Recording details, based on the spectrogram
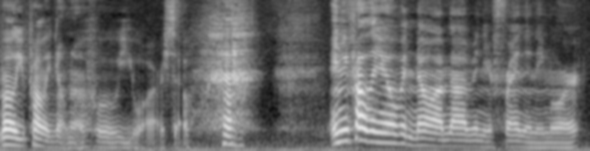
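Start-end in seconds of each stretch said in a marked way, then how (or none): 3.3-5.8 talking too fast, rattled off. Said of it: "I feel like I'm talking too fast".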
